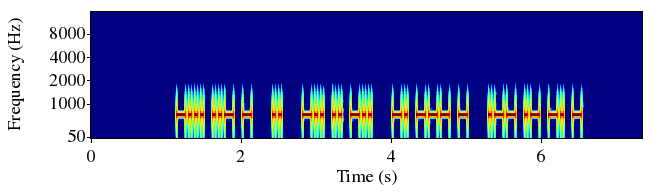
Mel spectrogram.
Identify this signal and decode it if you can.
Morse code, heard as a keyed tone, about 30 wpm, 700 Hz. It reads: BUT I DID NOT WANT
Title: Sets of 5 Words Encore 30wpm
